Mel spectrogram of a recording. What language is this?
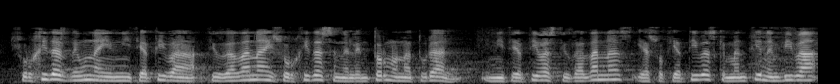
Spanish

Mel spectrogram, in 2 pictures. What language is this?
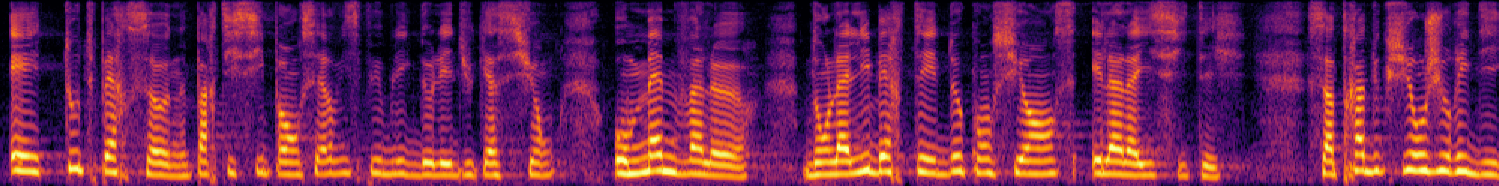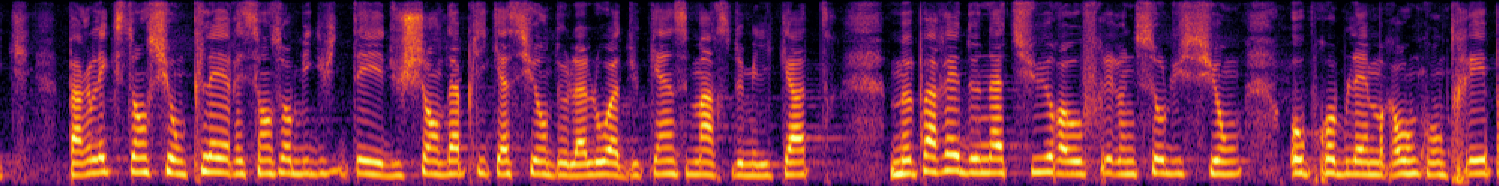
French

